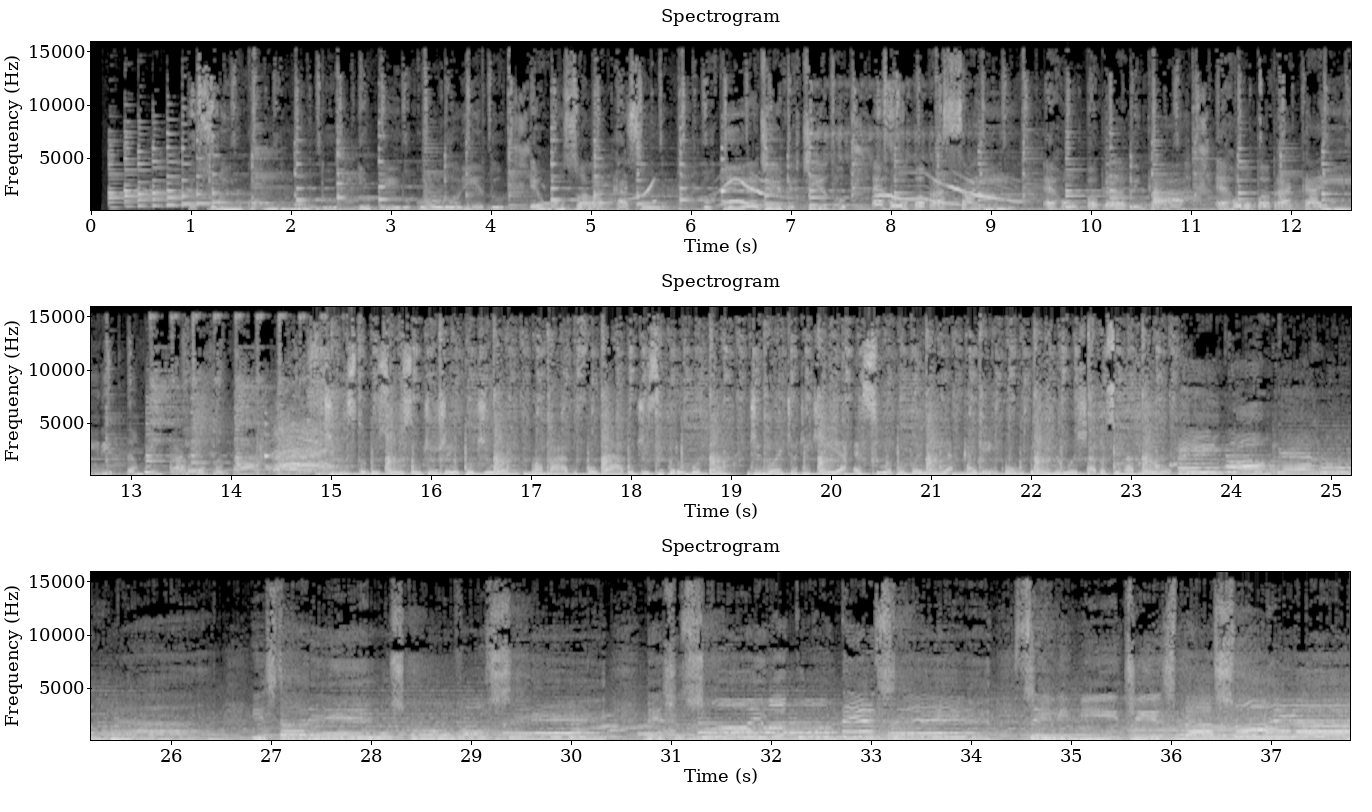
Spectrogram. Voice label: Portuguese Brazilian others

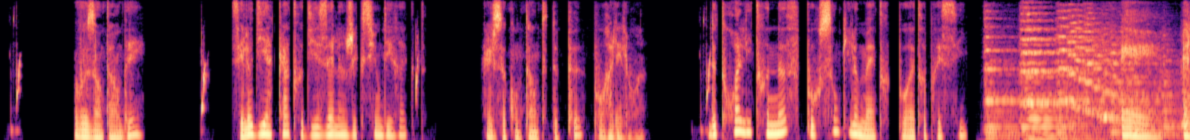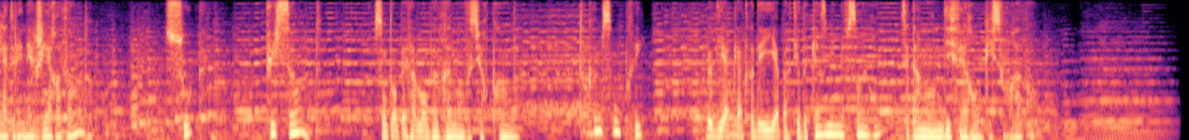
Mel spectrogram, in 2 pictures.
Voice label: french automotive

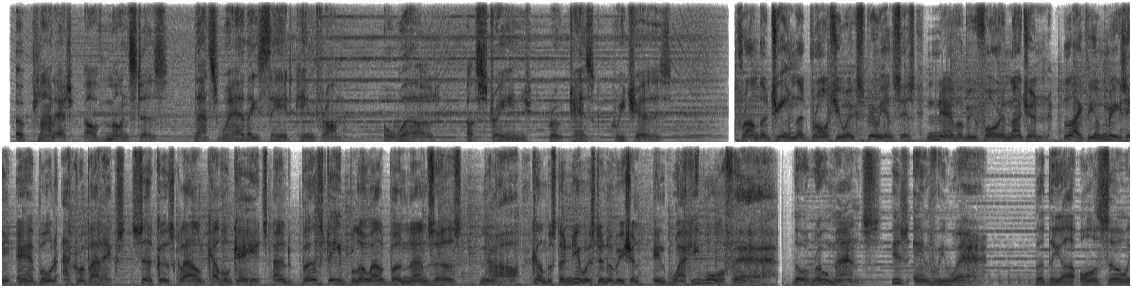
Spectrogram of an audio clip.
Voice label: English British movie trailers

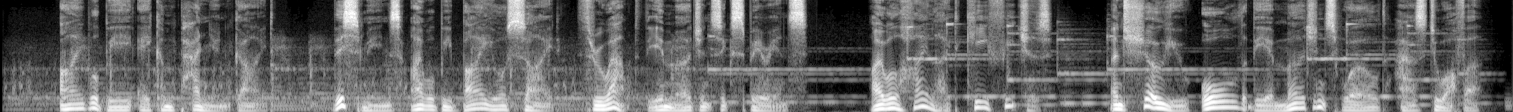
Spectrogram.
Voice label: english british audio guides

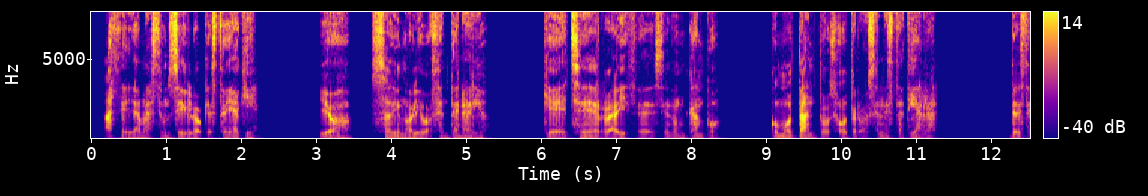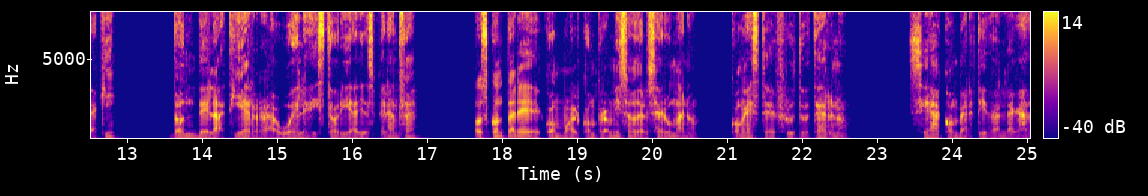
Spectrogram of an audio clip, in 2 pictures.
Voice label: spanish explainer videos

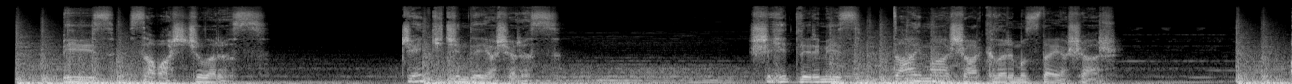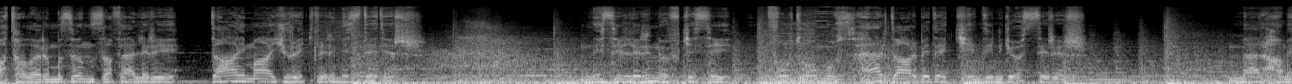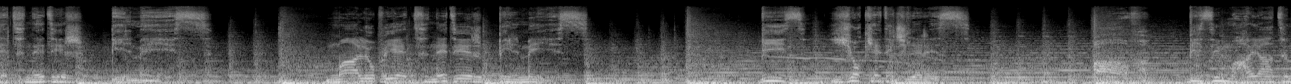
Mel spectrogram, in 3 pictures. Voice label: turkish movie trailers

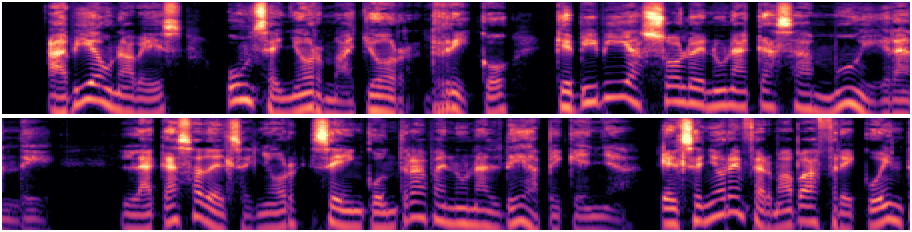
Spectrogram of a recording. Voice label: spanish latin american audiobooks

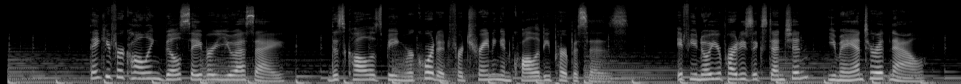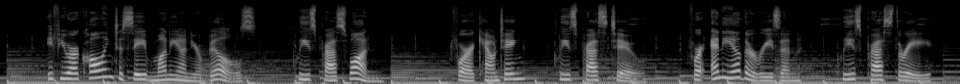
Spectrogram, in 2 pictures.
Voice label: english american ivr

